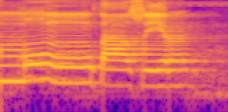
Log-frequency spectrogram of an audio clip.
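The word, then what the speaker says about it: منتصر: Muntasir ditahan, nunnya ditahan, nun sukun tapi ditahan.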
